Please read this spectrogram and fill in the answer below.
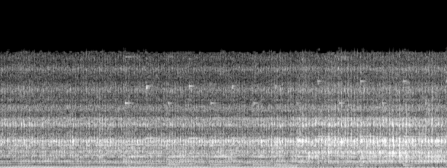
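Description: Light aircraft's piston engine and propeller running at high power in a loud, steady drone. The pitch shifts about three seconds in.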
